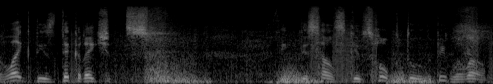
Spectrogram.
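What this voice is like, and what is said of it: Quiet put-on Russian accent. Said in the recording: “talking quietly in my Russian accent”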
